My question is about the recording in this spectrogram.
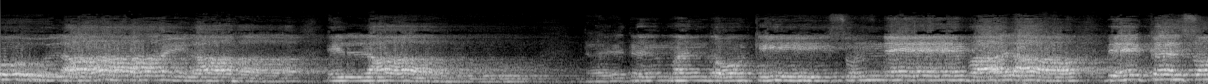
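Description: Devotional Islamic chanting (zikr), with long drawn-out sung phrases of "Allah" over a steady low drone. It dips briefly about halfway through, then resumes.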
